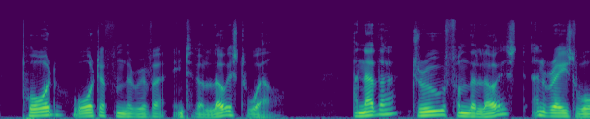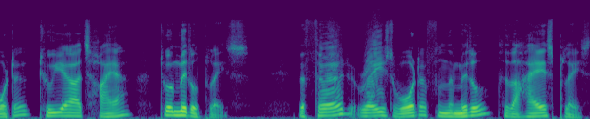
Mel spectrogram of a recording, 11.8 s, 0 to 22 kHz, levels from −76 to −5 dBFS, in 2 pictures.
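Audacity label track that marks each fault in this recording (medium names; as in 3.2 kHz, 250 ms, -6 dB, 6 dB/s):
9.080000	9.750000	clipped -20 dBFS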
